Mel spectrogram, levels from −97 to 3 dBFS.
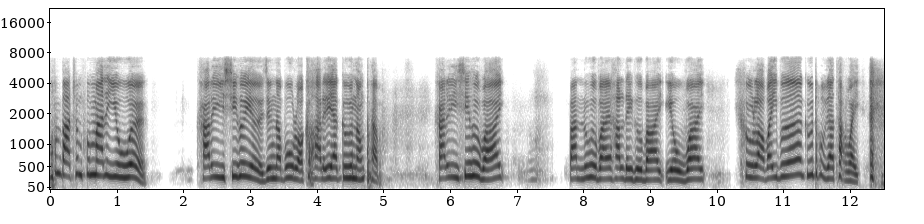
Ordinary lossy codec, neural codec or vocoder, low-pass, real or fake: none; codec, 16 kHz in and 24 kHz out, 0.9 kbps, LongCat-Audio-Codec, fine tuned four codebook decoder; 7.2 kHz; fake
